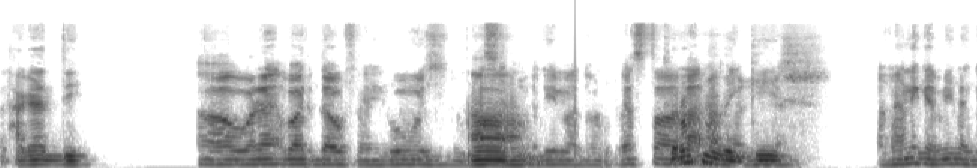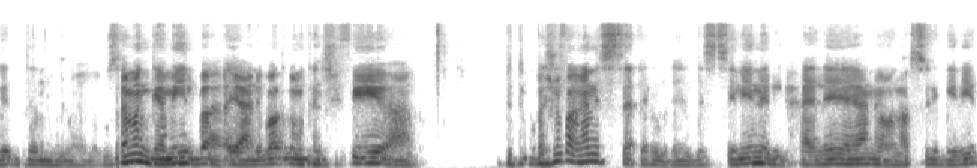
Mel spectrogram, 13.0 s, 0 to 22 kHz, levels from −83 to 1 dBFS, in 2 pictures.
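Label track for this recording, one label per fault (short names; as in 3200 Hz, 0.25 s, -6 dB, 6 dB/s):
3.830000	3.830000	pop -13 dBFS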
